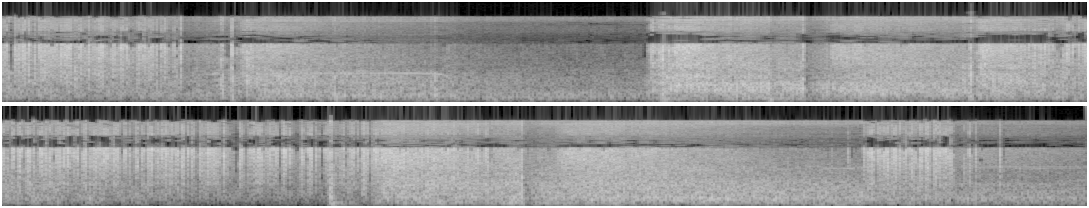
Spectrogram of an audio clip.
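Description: Aerial firework shells bursting one after another, with continuous crackling between the bursts. The loudest bursts come about three seconds in and again about eight seconds in, with a sharp bang about seven seconds in.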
